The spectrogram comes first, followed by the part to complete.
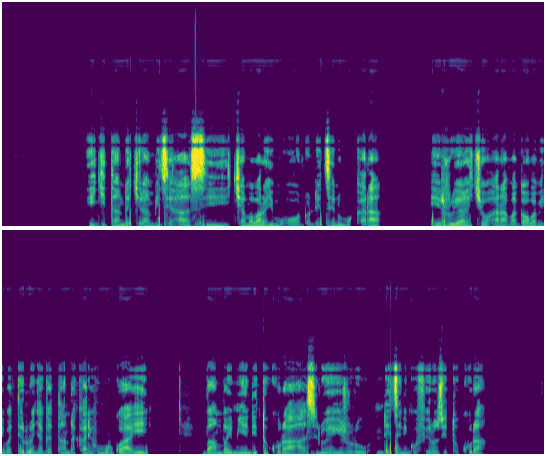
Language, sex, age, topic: Kinyarwanda, male, 25-35, health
